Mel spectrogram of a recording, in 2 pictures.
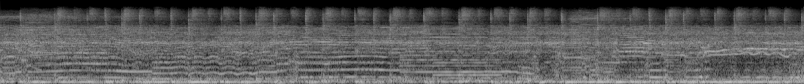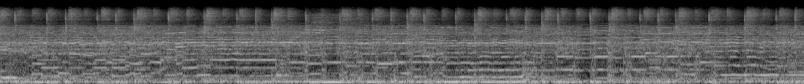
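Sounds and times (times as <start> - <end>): band backing with cymbal beat: 0.0 - 16.0
distorted electric guitar lead: 0.0 - 16.0.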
